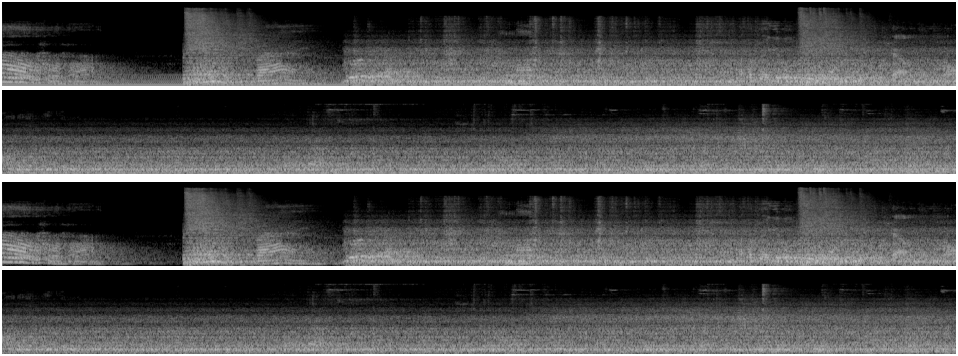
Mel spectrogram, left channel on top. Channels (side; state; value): left; noise; hum, 8 dB below the sound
